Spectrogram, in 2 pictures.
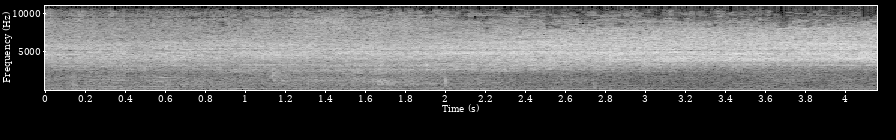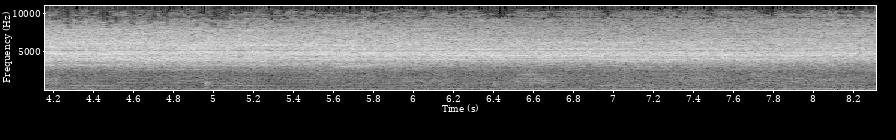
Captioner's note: Background: sound of birds. People in Palazzo Garden talking softly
